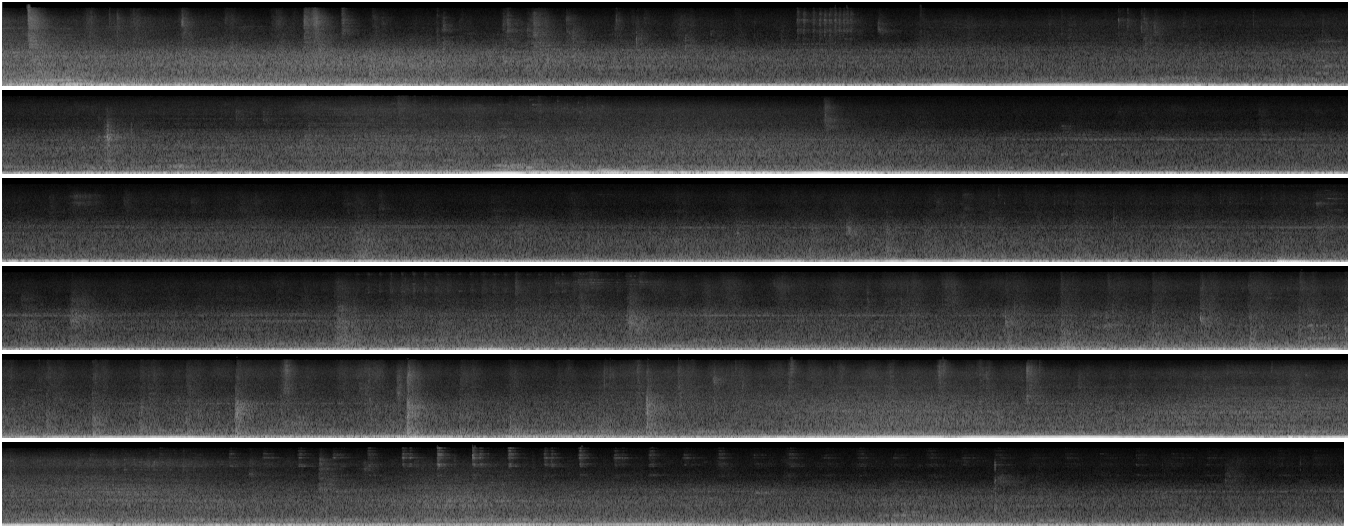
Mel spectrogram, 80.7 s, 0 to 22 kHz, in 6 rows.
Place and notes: Südbrücke railway bridge, Köln Poll - stairway ambience, passers-by
Köln Südbrück railway bridge, stairway ambience, joggers, bikers and passers-by
(Sony PCM D50, DPA4060)
Cologne, Germany, August 2013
